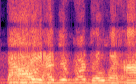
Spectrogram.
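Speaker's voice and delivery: fast, high, shouted challenge; angry retort. Acted. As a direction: fire it back at full volume. Shouts back in the quarrel. (quát lại giận dữ)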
